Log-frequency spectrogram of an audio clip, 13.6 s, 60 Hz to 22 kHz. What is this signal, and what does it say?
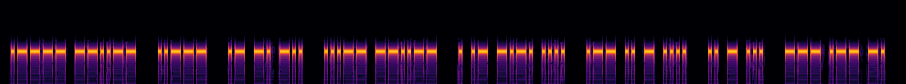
Morse code, heard as a keyed tone, about 25 wpm, 600 Hz. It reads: 1, 2 AND 3, EACH WITH ITS OWN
